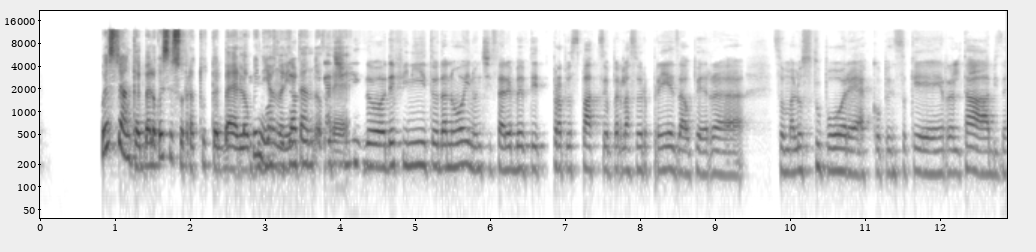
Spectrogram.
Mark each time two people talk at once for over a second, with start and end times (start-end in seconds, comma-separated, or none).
2.5-4.2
